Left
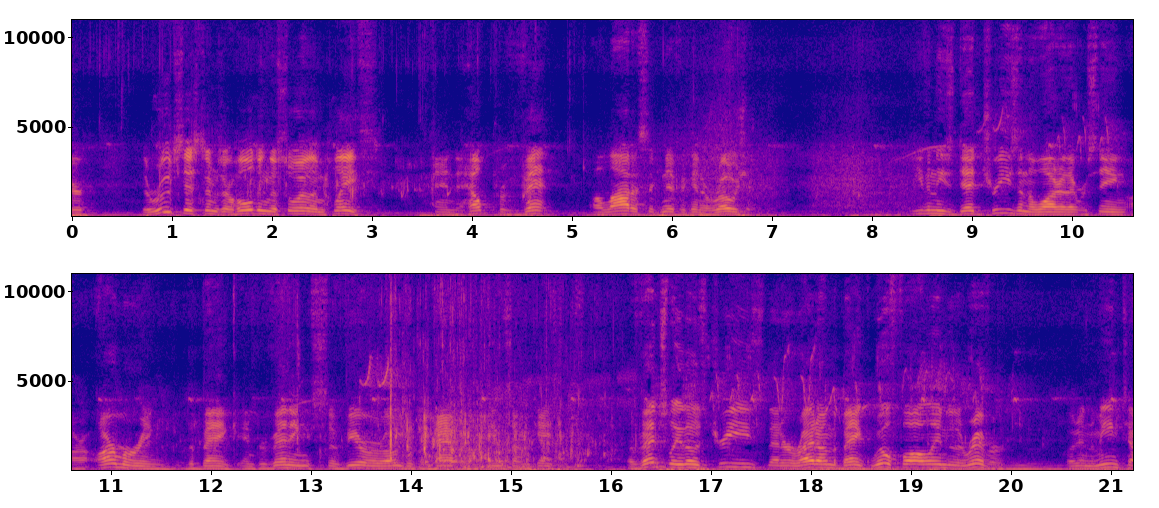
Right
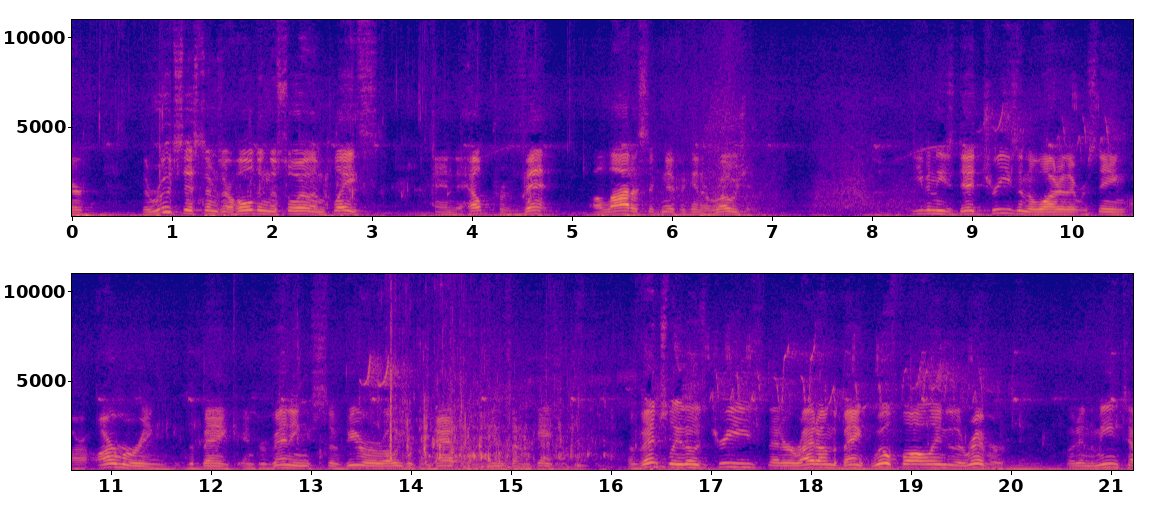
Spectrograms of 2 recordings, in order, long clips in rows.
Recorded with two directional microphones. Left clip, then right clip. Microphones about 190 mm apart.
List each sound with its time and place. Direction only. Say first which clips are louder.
0.9 s speech: left 2 dB; 60° right (ahead or behind)
5.2 s speech: right 1 dB; 15° right (ahead or behind)
6.2 s speech: left 3 dB; 15° left (ahead or behind)
8.4 s a man's voice: right 1 dB; 55° left (ahead or behind)
13.7 s speech: left 2 dB; 20° left (ahead or behind)
16.3 s speech: right 1 dB; 60° left (ahead or behind)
